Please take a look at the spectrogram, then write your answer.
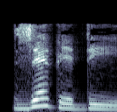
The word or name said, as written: zebedee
